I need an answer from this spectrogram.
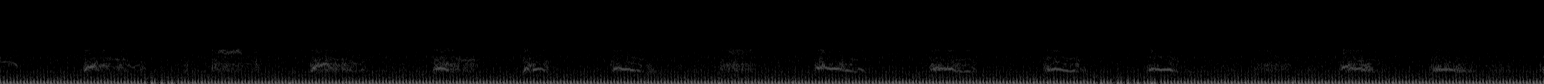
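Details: Regular, rasping puffs from a hedgehog whose owner asks if he is ill, each burst under half a second and repeating roughly every second, with a low continuous hum beneath.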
